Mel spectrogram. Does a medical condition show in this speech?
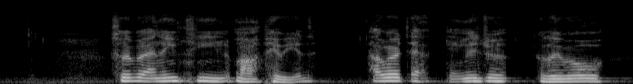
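Yes: Down syndrome; congenital, diagnosed at birth.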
